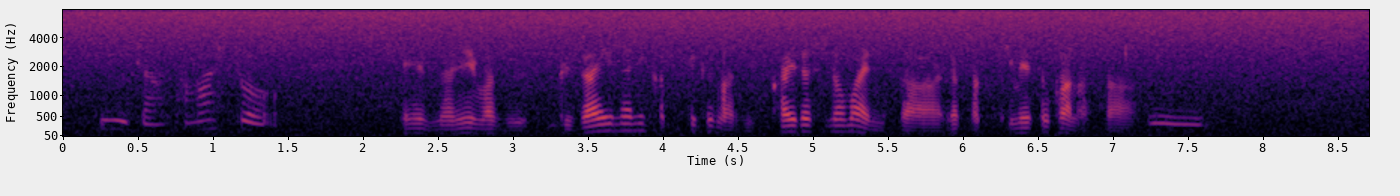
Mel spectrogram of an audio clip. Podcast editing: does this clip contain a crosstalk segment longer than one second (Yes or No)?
No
